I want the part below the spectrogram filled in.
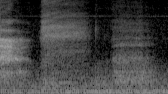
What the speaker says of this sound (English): So we're going to exhale on the lift and inhale on the lower.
